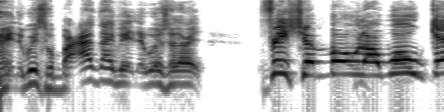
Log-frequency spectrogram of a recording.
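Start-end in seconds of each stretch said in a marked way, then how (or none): 1.9-3.3 loud, high, held-pitch shout; imitated officer's yell, high and ringing; called-out announcement. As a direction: holler it like a call down the wing. Acting out officers' alarm call.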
